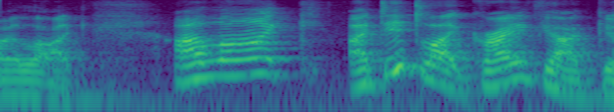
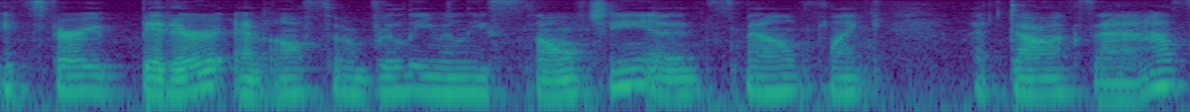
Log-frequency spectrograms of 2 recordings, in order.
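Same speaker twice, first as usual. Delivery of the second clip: very soft, low, creepy, hushed twee sweetness; 4 semitones lower, 10 dB quieter than usual. Insisting you sound just like the woman under discussion, do a creepy, twee impression of her. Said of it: "You sound creepy".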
